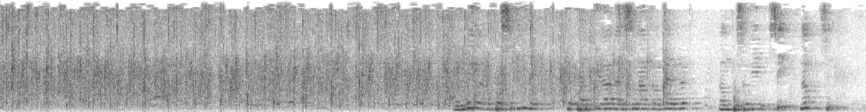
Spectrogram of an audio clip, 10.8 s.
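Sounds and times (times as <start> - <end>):
audience applause: 0.0 - 8.4
speech: 5.7 - 6.7, 7.9 - 10.6.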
